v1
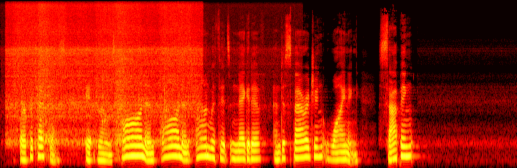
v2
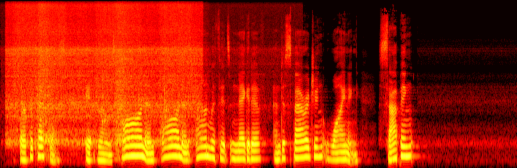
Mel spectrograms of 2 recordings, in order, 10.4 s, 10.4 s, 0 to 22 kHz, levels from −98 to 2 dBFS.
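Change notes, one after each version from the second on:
background: send +8.5 dB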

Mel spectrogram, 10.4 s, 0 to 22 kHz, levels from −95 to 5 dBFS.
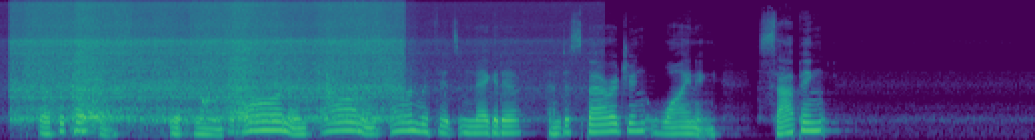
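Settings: speech −9.0 dB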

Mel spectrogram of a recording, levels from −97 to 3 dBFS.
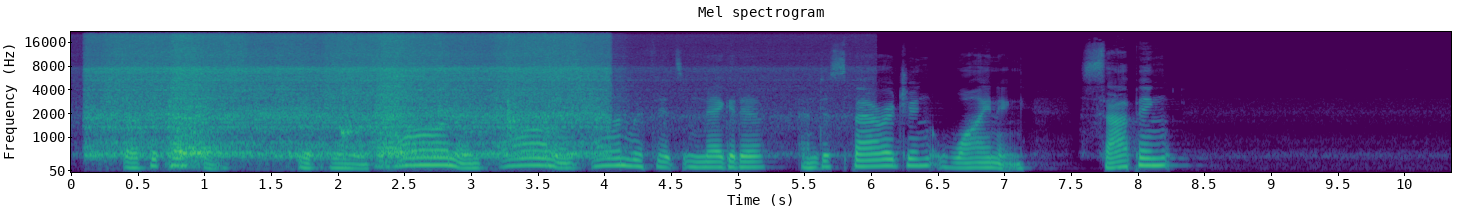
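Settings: speech −3.0 dB

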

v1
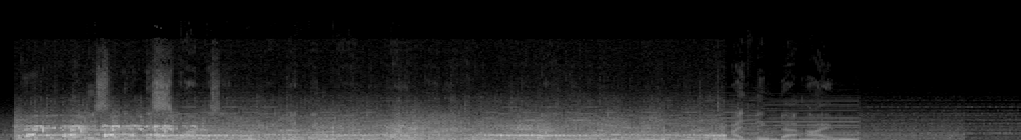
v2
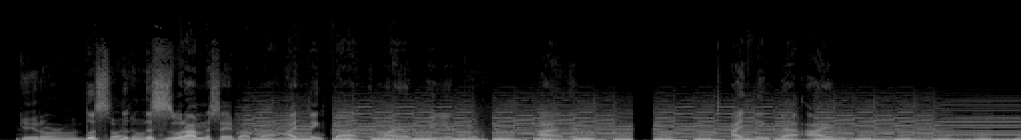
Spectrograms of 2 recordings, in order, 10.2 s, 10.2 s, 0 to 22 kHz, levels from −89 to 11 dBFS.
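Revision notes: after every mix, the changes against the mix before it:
first sound: muted
second sound: entry +1.75 s
master: add low-shelf EQ 210 Hz +5.5 dB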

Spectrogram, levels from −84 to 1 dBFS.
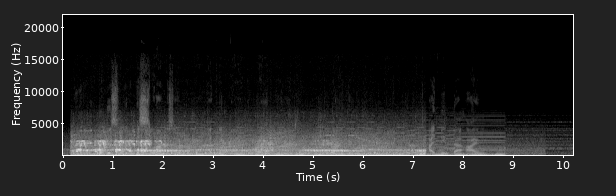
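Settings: first sound: unmuted
second sound: entry −1.50 s

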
